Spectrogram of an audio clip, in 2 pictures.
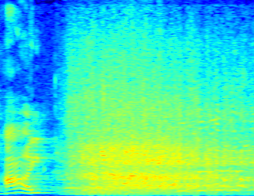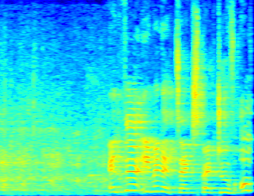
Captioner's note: audience laughing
